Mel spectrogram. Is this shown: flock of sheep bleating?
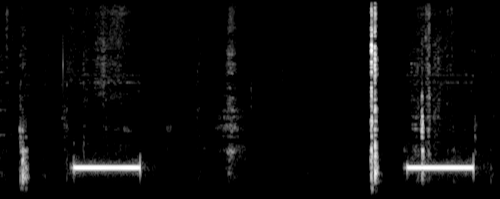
no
